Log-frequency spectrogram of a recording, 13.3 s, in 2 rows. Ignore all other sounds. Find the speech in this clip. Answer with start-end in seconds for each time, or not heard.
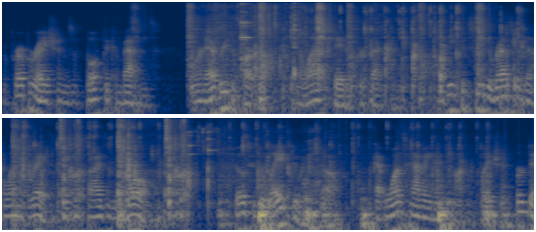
0.0-8.7, 9.6-13.2.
